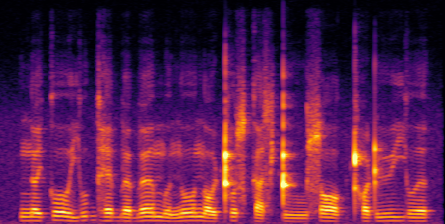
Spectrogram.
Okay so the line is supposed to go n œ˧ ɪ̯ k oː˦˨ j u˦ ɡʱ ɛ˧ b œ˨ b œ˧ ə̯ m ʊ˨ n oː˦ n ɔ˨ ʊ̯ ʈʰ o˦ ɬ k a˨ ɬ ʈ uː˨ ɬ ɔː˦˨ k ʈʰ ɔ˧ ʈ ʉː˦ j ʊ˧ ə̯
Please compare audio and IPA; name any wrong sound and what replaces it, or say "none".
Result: none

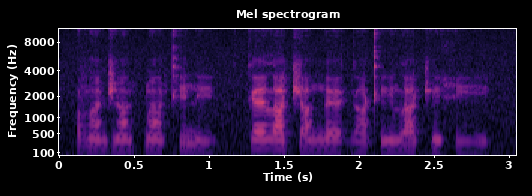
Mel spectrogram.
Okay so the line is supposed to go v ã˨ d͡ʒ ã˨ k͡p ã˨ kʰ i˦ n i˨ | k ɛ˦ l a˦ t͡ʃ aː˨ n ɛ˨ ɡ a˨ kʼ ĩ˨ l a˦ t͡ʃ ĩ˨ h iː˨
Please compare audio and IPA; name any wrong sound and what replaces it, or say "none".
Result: aː˨ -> a˨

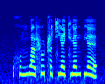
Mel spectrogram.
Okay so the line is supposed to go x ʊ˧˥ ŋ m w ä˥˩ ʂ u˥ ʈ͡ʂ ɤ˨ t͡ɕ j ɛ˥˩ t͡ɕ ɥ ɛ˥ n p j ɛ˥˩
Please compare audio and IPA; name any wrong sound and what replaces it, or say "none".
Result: none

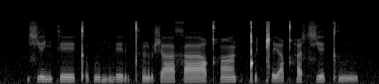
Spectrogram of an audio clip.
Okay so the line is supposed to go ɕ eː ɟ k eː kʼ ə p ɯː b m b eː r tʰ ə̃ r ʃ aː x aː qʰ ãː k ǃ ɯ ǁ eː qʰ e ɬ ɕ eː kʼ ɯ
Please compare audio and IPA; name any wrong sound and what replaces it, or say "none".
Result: ɟ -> ɲ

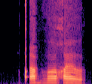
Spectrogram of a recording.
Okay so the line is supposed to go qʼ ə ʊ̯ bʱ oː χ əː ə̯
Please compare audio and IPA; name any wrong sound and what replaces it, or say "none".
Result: ə̯ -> ʊ̯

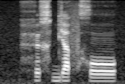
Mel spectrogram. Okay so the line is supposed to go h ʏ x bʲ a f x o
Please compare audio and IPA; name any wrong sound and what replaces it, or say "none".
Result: none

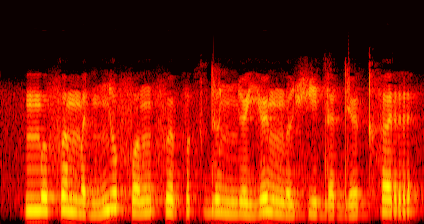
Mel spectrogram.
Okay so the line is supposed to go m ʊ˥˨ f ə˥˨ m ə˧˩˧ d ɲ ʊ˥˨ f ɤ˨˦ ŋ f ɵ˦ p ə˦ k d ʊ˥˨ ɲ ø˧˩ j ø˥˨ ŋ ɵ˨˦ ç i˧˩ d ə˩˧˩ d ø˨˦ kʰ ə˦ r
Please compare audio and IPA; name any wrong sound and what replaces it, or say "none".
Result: none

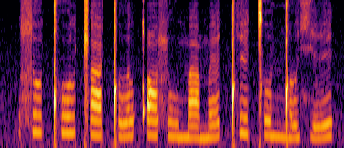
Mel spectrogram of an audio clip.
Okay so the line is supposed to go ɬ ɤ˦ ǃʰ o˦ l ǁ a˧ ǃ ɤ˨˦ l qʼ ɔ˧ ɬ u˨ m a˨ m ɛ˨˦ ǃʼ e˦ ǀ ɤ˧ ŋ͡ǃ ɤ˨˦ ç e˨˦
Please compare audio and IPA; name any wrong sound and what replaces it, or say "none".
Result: ǃʼ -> ǃʰ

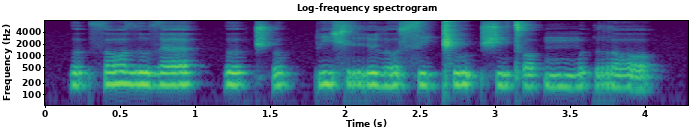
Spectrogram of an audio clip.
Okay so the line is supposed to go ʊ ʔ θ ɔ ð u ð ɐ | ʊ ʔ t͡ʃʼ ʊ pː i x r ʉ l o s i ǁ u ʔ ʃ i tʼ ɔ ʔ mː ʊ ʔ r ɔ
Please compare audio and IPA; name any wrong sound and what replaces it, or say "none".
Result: none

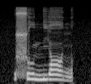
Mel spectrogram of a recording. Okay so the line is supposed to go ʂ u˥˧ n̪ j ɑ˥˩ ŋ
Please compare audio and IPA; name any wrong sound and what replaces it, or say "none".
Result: none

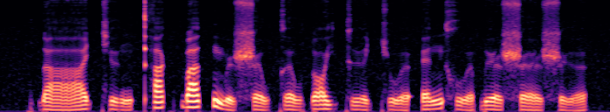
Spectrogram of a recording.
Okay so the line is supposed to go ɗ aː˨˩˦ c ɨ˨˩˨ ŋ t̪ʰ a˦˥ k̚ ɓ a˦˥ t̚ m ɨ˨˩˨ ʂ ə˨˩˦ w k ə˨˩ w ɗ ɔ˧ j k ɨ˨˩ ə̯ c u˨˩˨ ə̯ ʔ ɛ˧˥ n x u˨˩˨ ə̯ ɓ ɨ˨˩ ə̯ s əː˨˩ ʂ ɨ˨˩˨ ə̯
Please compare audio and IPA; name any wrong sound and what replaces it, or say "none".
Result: s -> ʂ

